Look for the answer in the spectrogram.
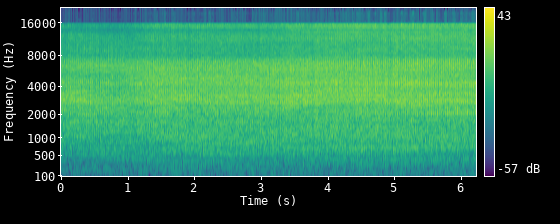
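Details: VW T5 2.5 AXD diesel at idle: steady, sharp metallic clatter about three ticks a second over the diesel rattle; worst when turning the steering wheel; source unclear.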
